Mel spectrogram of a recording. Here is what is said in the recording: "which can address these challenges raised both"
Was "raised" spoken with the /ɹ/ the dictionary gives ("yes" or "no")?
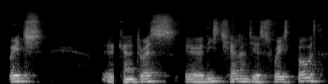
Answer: no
